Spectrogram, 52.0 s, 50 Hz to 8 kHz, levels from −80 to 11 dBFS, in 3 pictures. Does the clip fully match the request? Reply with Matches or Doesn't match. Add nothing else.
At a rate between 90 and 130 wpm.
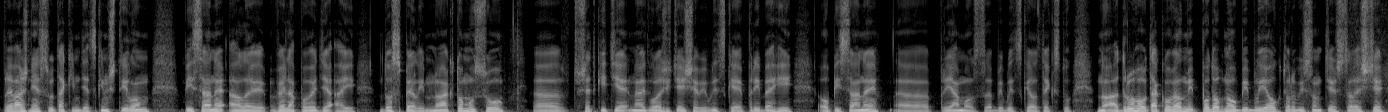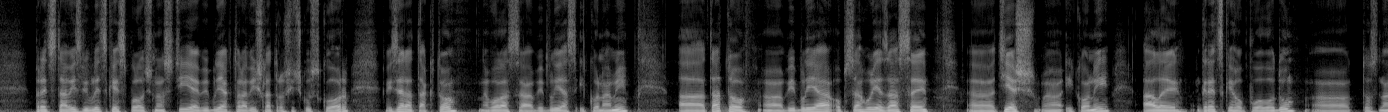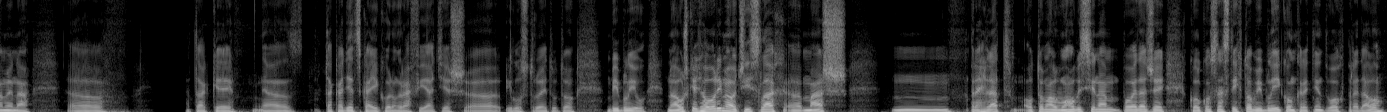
Matches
